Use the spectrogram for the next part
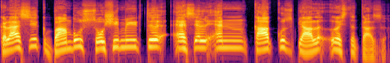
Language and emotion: Kashmiri, neutral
